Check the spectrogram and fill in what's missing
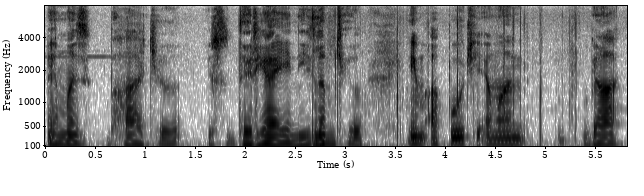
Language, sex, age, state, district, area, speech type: Kashmiri, male, 30-45, Jammu and Kashmir, Kupwara, rural, spontaneous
